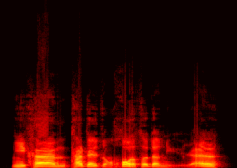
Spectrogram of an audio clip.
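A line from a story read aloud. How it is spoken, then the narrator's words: Flat, indifferent. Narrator (Chinese): 他淡淡的道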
